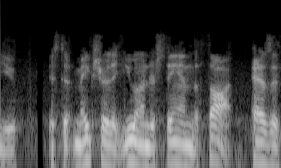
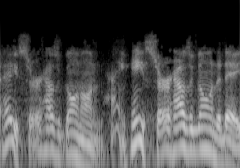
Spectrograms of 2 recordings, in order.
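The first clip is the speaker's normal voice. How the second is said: pitched-up proper office voice; 8 semitones higher than usual. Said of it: "you got to pull out that ca- that Caucasoid voice".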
